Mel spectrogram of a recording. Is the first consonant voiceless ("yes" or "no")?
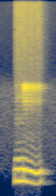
no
